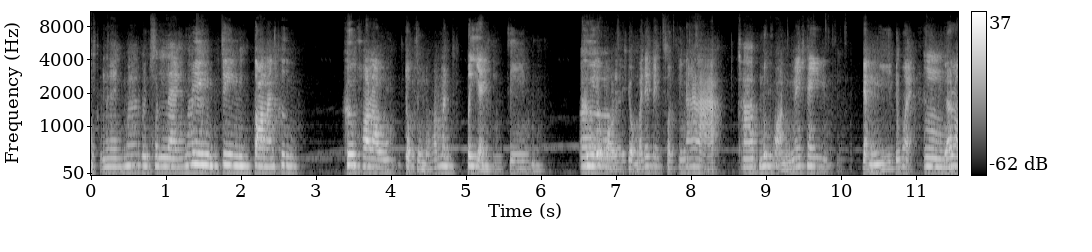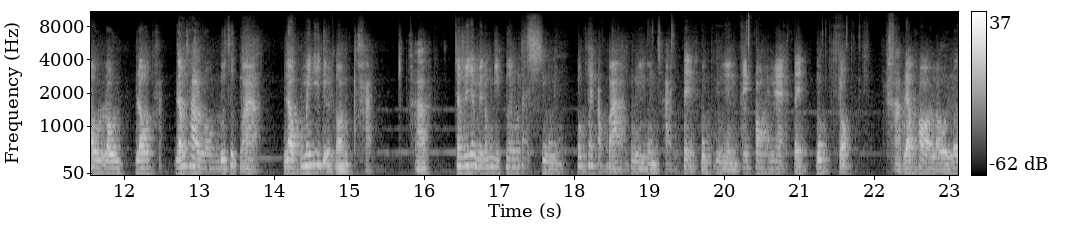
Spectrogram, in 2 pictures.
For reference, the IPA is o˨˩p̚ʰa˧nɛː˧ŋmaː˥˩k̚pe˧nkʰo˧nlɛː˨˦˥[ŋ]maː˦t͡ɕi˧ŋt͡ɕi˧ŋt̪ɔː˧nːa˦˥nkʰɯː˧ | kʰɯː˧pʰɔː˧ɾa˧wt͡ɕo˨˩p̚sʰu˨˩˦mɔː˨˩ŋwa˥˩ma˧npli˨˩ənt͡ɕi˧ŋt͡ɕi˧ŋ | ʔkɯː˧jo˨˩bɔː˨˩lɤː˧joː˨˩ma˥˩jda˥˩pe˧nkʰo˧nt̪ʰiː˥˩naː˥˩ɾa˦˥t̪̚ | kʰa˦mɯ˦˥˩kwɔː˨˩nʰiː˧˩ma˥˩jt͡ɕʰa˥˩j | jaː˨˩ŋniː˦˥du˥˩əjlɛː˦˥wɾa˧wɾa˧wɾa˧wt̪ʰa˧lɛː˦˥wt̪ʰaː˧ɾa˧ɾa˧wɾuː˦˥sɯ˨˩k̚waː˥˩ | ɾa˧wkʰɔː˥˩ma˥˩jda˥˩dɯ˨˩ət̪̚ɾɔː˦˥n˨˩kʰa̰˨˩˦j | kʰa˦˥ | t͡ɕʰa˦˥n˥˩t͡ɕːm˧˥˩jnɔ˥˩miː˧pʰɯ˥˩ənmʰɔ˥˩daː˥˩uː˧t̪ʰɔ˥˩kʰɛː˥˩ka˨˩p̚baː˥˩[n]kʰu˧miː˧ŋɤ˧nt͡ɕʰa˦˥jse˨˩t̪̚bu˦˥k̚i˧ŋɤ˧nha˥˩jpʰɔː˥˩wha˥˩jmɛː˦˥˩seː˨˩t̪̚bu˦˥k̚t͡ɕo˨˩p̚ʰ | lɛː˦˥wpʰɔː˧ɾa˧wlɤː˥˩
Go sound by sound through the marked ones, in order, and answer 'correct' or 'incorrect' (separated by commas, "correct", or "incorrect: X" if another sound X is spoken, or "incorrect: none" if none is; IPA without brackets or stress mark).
correct, incorrect: ŋ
